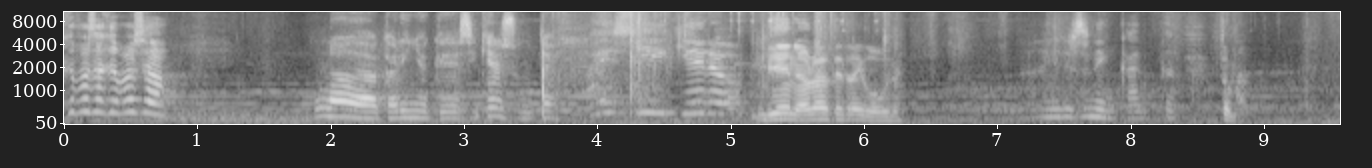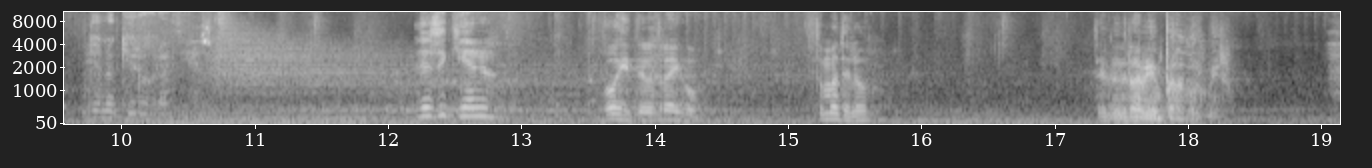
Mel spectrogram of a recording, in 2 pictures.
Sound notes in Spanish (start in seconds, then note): none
